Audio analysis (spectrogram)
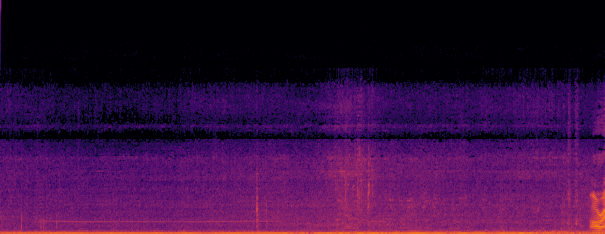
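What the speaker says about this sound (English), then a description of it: "we're gonna ride around the show floor in this really cool Tempest of Craig's" Classic Pontiac Tempest idles and rolls slowly across an indoor convention show floor, a steady deep engine rumble dominating throughout, with faint background chatter and a brief higher squeak near the end.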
